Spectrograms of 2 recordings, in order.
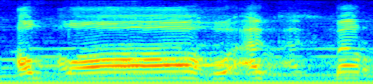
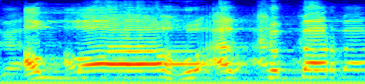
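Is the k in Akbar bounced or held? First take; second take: held; bounced. First: The k in Akbar is held without a bounce. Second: The k in Akbar is released with a bounce. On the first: The speaker calls it right. "Jangan dikalkalahkan" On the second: The speaker calls it wrong. "Jangan juga di dikalkalah ... ini salah salah"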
